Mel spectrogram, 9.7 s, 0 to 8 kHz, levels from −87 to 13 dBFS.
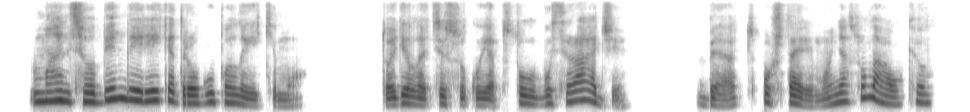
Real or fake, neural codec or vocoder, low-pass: fake; codec, 16 kHz, 8 kbps, FreqCodec, smaller model; 7.2 kHz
